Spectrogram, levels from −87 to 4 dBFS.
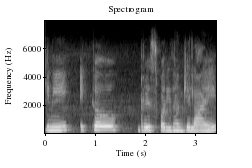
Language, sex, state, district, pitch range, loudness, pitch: Marathi, female, Maharashtra, Sindhudurg, 235-260 Hz, -13 LUFS, 245 Hz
